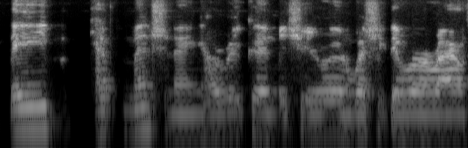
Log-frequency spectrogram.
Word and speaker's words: Michiru: But also I think Ray's English voice actor might have misspoke because it sounded like she was saying Michuru instead of Michiru.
